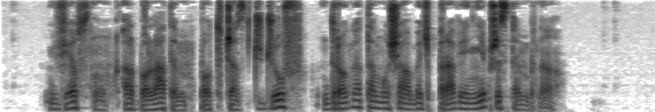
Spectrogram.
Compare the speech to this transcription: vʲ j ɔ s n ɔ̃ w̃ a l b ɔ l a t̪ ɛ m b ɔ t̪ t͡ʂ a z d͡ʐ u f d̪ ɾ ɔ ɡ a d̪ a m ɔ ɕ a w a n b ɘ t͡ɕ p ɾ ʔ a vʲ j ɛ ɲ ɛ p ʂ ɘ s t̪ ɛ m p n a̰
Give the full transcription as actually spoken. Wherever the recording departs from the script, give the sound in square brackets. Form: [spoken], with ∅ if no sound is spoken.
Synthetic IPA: vʲ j ɔ s n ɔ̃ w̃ a l b ɔ l a t̪ ɛ m [p] ɔ t̪ t͡ʂ a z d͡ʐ u f d̪ ɾ ɔ ɡ a [t̪] a m [u] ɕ a w a [∅] b ɘ t͡ɕ p ɾ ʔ a vʲ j ɛ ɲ ɛ p ʂ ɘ s t̪ ɛ m p n a̰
